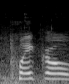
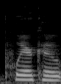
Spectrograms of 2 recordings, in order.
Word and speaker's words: Puerco: the traffic dried out quaker river yeah so excuse that really awful in the moment pronunciation i believe it should be puerco river as you saw in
